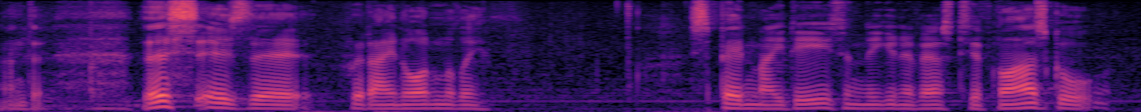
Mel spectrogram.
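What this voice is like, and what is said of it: Scottish accent. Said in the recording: “Good morning in a Scottish accent for you.”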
